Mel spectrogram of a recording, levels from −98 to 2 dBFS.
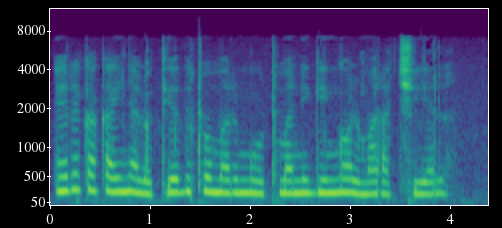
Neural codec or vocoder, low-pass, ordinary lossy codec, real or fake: none; 7.2 kHz; AAC, 32 kbps; real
